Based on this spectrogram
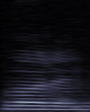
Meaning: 1. to plough, till 2. to conduct, direct, manage 3. to drive, conduct (operate a wheeled motorized vehicle)
- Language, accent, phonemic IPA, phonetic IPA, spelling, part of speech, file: Armenian, Eastern Armenian, /vɑˈɾel/, [vɑɾél], վարել, verb, Hy-վարել.ogg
